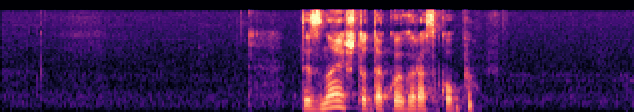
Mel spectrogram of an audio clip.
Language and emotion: Russian, neutral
